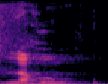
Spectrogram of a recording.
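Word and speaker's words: لَهُ: First word is lahu. Lam with a zabar here, fatha and hu.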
